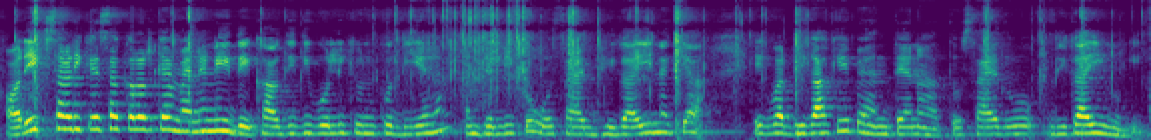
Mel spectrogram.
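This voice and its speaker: A woman's voice: mid-range voice, moderate pace, dark tone, roomy sound, slight background noise. A young woman chatting casually to her viewers in a rambling family vlog at home. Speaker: family vlogger.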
